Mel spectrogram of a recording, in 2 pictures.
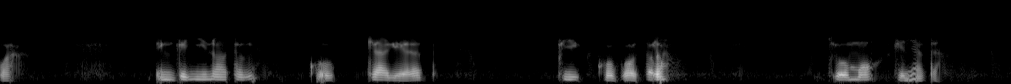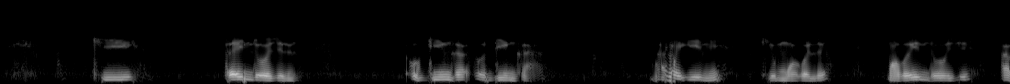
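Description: Throughout this speech clip the voice sounds robotic and buzzy, confined to roughly 200 Hz to 3.5 kHz and heavily damaged, with no natural texture left. That is the Codec 2 vocoder: rather than keeping the waveform, it transmits only pitch, voicing, energy and a coarse spectral envelope, and the decoder rebuilds the voice from sine waves. The thin, synthetic character fits its 2.4 kbit/s mode. Two short bursts break into bleeps, warbly pitch and level jumps and garbled robotic sound, from 6.48 to 6.68 s and again, longer and worse, from 16.62 to 16.92 s. These are bit errors on digital voice radio. At such a low rate every flipped bit sets the pitch, level or tone of a whole frame, so an error rate of a few percent in the first burst and noticeably higher in the second turns the synthesis to gibberish.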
